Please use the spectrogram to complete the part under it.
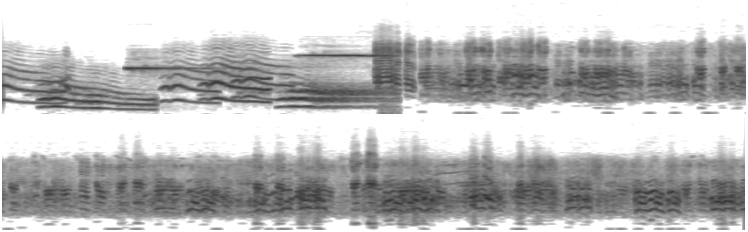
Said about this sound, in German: Also ich wollte euch eigentlich heute ganz unspektakulär von einem Vogel erzählen, den ihr ja letztlich alle schon mal gesehen habt, nämlich in so V-Form zum Beispiel über die Stadt fliegend und tierischen Krach machend, die Saatgans.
